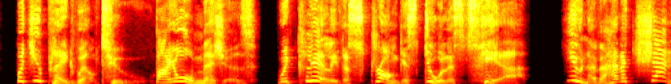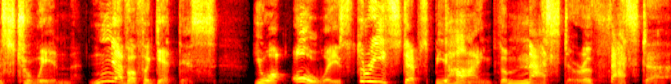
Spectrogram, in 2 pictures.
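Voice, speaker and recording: Putting on a character voice, a man speaks at a fairly slow pace with an extremely high pitch. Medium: dub. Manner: commanding, boastful.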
